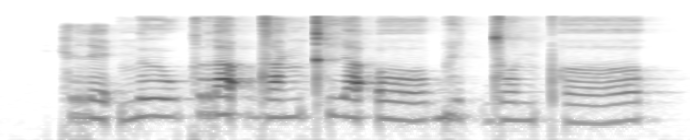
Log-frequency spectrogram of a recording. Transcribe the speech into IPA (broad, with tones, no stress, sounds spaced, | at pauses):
k r e˨˩ ʔ n ɯː˧ w k r a˥˩ ʔ d a˦˥ ŋ tʰ i˧ a̯ ʔ oː˩˦ b i˨˩ t̚ d o˧ n pʰ ɤː˩˦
